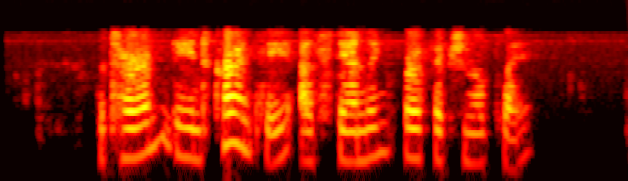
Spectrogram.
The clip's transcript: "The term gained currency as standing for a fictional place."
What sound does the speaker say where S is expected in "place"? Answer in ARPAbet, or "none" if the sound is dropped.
none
